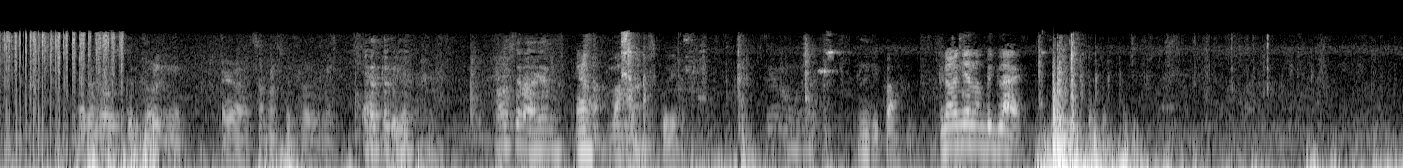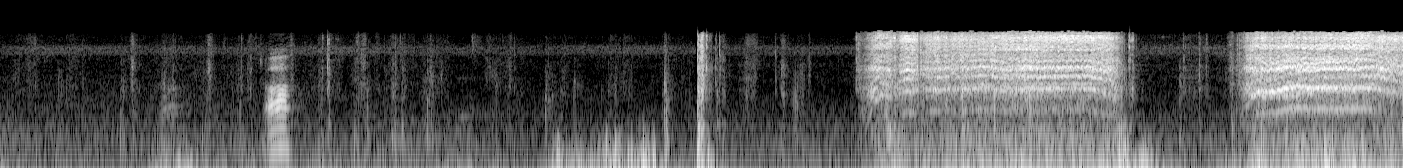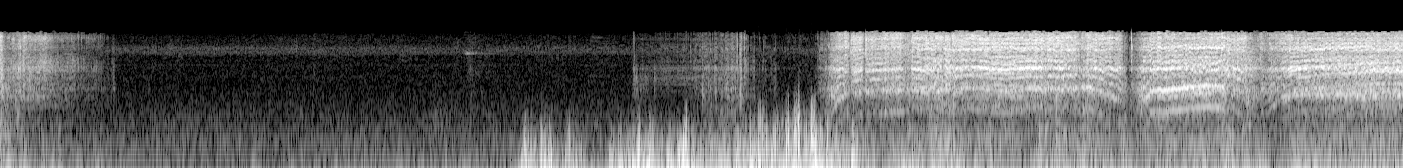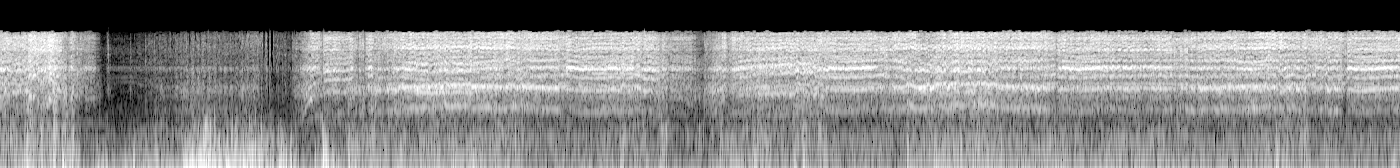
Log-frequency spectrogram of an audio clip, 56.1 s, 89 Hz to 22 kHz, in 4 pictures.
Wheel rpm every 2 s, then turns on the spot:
0, 0, 0, 0, 0, 0, 0, 0, 0, 0, 0, 50, 120, 60, 30, 0, 0, 0, 80, 140, 100, 90, 30, 150, 110, 150, 160, 160.
none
